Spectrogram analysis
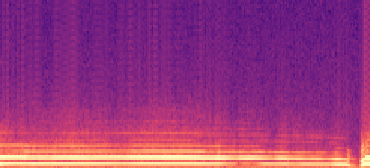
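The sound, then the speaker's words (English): A creature stabbed in the chest with a stake gives a pained, wolf-like yowl: one long sustained wailing tone that sags slightly in pitch, then breaks into a short rough burst at the end. “she gasps and yowls”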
